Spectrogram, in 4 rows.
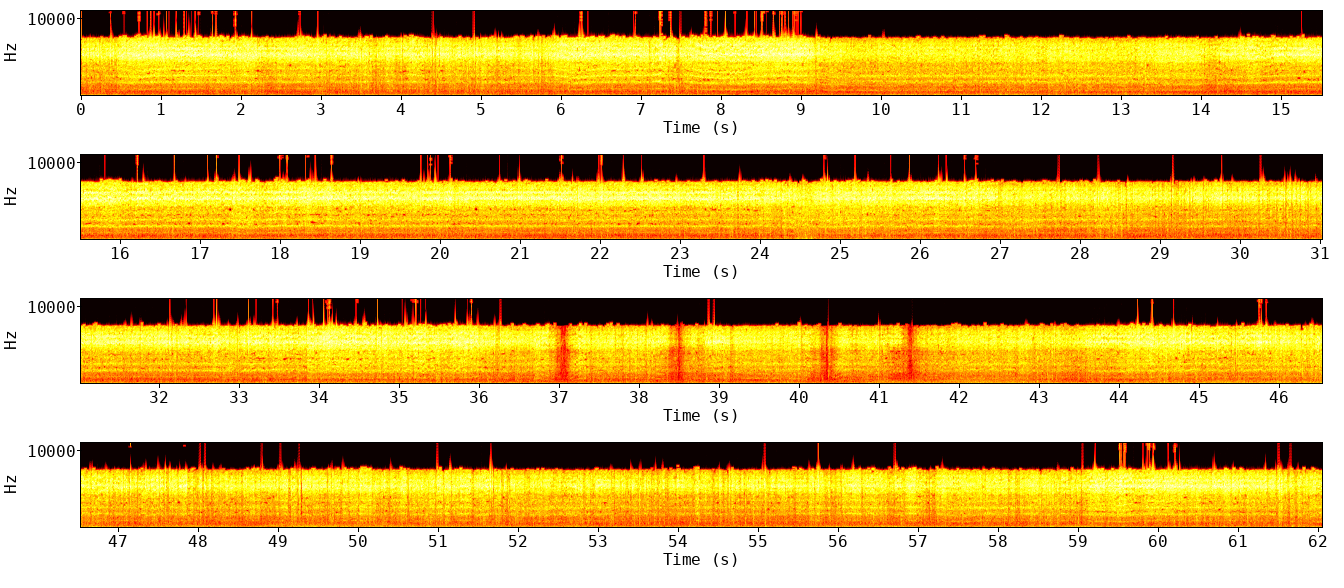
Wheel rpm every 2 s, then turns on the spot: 230, 230, 230, 230, 220, 200, 190, 210, 230, 230, 230, 230, 220, 230, 230, 230, 230, 210, 160, 160, 100, 190, 220, 230, 230, 240, 220, 230, 230, 230, 230.
none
